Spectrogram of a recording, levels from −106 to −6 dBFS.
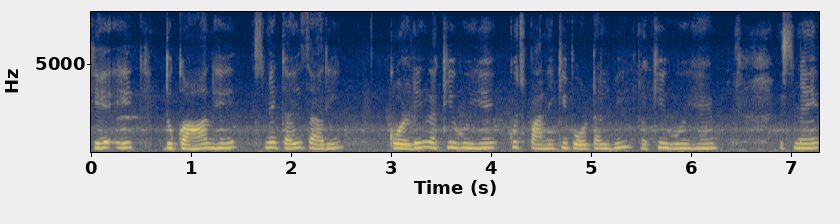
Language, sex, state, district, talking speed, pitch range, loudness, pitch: Hindi, female, Jharkhand, Sahebganj, 175 wpm, 245-270 Hz, -26 LUFS, 260 Hz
